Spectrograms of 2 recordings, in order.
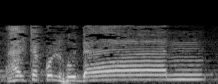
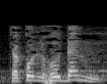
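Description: First: هدان drawn out slowly as a long wrong form; wrong form hudaan. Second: هدى said as hudan with the nun sounded; هدى pronounced hudan, tanween audible. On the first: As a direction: stretch هدان slowly to show the mistake. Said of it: "لا، تقول هدى". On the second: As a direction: say هدى ending in -dan. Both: Shown as a demonstration.

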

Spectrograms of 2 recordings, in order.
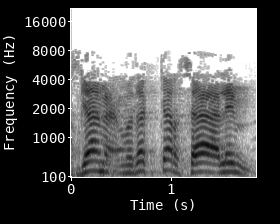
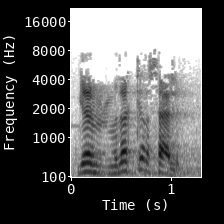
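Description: First: Slow, deliberate جمع مذكر سالم for the class; teacher drawing out جمع مذكر سالم; slow emphatic repeat. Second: Said in the usual way. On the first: Shown as a demonstration. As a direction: spell it out slowly, word by word: جمع مذكر سالم. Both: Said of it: "إذن هو جمع مذكر سالم".

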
